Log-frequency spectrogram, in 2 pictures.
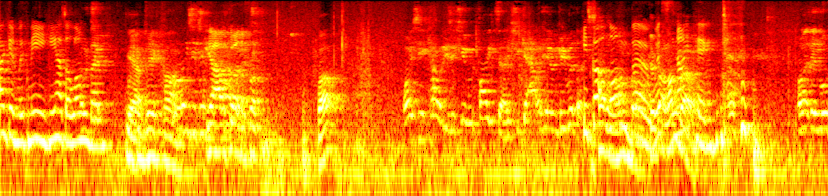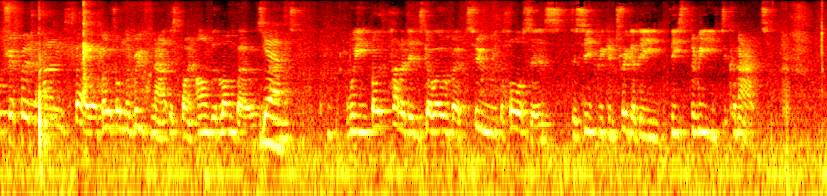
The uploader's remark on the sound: We are still working on the audio quality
